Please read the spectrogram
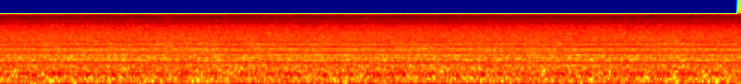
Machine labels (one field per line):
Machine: fan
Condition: normal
